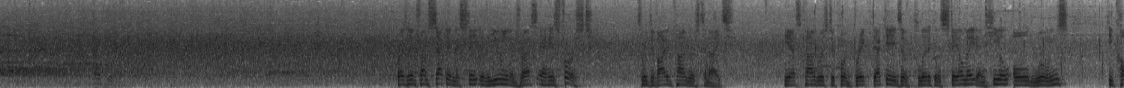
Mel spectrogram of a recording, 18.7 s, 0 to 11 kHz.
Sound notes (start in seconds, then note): 3.2 applause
